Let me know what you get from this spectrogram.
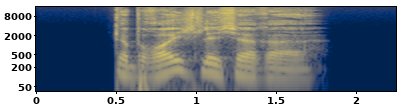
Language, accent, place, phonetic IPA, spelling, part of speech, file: German, Germany, Berlin, [ɡəˈbʁɔɪ̯çlɪçəʁə], gebräuchlichere, adjective, De-gebräuchlichere.ogg
- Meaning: inflection of gebräuchlich: 1. strong/mixed nominative/accusative feminine singular comparative degree 2. strong nominative/accusative plural comparative degree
